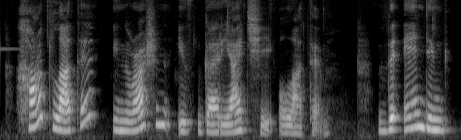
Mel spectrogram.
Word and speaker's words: горячий: The first sound is G, then goes O, which is unstressed and pronounced as A. Then we have R, Ya, then goes Ch, E, and E short at the end. And altogether it's горячий.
